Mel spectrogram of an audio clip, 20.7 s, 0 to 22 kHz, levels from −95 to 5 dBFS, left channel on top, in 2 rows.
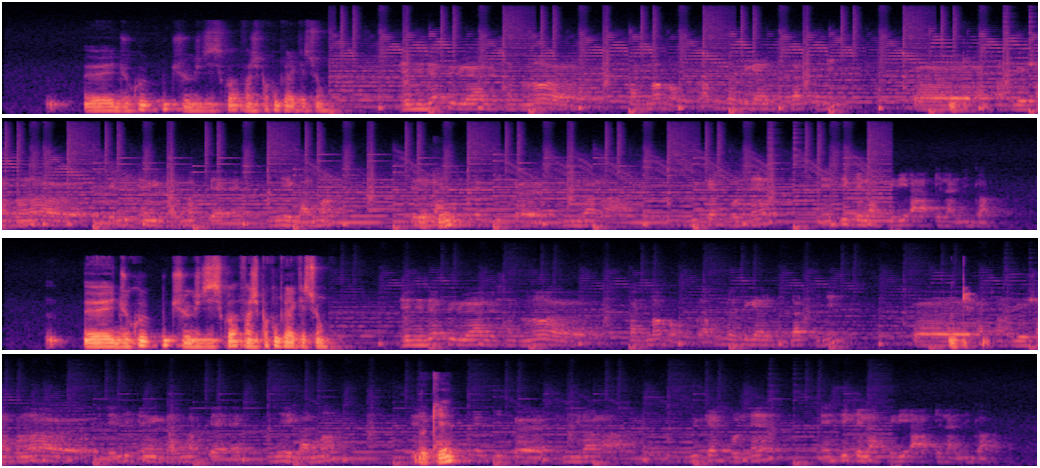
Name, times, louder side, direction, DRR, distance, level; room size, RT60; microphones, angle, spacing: voice 1, 0.4-3.3 9.5-9.6 14.5-14.9, right 8 dB, 85° right, 0.3 m, -22 dB
Organ, 3.3-19.3, left 7 dB, 75° left, 0.4 m, -40 dB
voice 2, 4.0-8.4 9.1-13.7 14.4-18.1 18.5-20.2, left 1 dB, 15° left, 0.7 m, -36 dB
14.5 x 9.4 x 2.6 m
head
